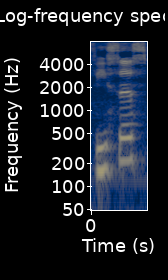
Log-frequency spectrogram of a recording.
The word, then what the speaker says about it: Physis: Where he learns from Soldier Blue and this blind oracle they have named Physis, who, looking at the katakana, her name is actually supposed to be pronounced Physis, but I'm not doing that.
